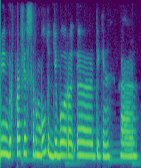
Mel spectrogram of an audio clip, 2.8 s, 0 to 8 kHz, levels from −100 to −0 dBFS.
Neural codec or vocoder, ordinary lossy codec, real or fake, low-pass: none; none; real; none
